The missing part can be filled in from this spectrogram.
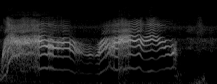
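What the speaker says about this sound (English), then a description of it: "It was Grandma's gross cat." Grandma's cat lets out two loud, drawn-out screeching yowls with wavering pitch, close and harsh, followed by a brief quieter pause.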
